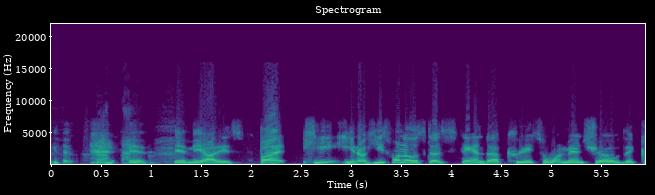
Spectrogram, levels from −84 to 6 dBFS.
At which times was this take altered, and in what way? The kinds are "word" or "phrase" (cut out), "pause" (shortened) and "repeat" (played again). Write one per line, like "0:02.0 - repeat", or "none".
0:02.0 - pause
0:03.7 - phrase
0:04.5 - phrase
